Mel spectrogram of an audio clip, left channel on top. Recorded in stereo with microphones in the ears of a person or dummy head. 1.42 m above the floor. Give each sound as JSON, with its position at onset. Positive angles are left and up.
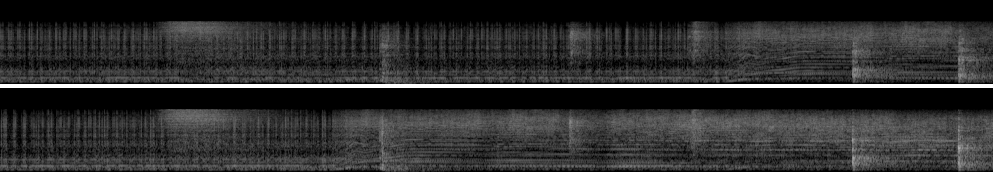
{"t": 1.5, "sound": "a whoosh", "side_deg": -75, "distance_m": 3.0}
{"t": 3.8, "sound": "a thud", "side_deg": -50, "distance_m": 1.5}
{"t": 5.7, "sound": "a camera shutter", "side_deg": -75, "distance_m": 5.0}
{"t": 8.5, "sound": "chopping", "side_deg": -60, "distance_m": 2.0}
